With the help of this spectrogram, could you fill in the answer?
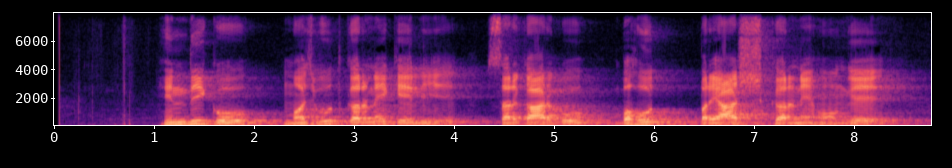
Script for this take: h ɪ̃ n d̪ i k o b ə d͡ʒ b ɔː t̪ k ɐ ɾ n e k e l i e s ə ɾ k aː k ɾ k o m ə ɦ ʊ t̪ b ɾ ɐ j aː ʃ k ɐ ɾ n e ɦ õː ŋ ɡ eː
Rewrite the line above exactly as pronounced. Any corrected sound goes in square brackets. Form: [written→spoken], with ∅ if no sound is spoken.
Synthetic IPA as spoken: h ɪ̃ n d̪ i k o [b→m] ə d͡ʒ b [ɔː→uː] t̪ k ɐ ɾ n e k e l i e s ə ɾ k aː [k→∅] ɾ k o [m→b] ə ɦ ʊ t̪ [b→p] ɾ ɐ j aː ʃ k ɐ ɾ n e ɦ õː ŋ ɡ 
